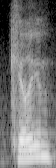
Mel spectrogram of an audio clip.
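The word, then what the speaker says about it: Cillian: is thatan Killian San Killian Murphy I'm pretty sure it's Killian start with the c so I don't know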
